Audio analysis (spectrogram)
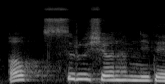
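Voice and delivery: high-pitched Gyeongsang accent; high, emphatic Gyeongsang dialect. Shown as a demonstration. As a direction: stretch "억수로" in Gyeongsang style. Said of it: "경상도 말로 뭐라 그래요?".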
